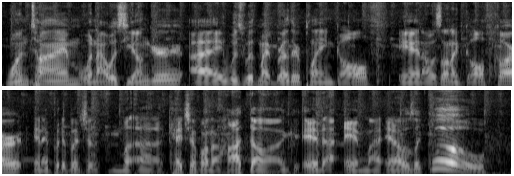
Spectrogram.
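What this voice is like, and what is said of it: Impression of a white guy voice. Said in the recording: “your best white guy impression ... my best white guy impression”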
